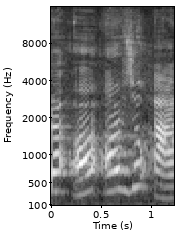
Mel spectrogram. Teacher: अ और आ इनका उच्चारण स्थान कंठ है।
